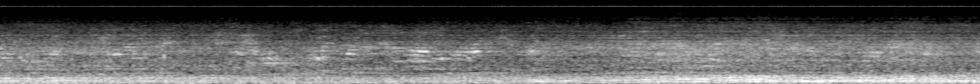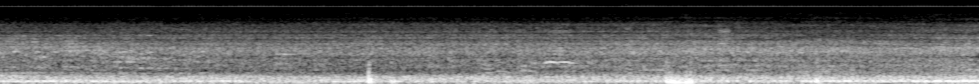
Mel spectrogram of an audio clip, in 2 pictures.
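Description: Race car engines roar and drone around a dirt track outdoors.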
